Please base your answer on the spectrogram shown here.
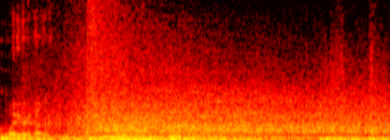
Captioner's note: audience roars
